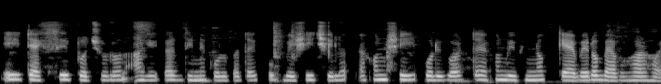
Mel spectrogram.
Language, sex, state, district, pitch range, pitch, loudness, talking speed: Bengali, female, West Bengal, Kolkata, 190-210 Hz, 200 Hz, -19 LUFS, 170 wpm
